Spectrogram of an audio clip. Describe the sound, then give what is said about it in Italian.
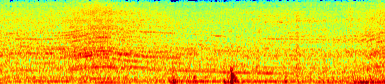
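A car engine hums steadily and builds as the vehicle accelerates, a continuous rumble with a couple of brief knocks partway through and no voices. “Mi passa a prendere in macchina, altrimenti stanotte non troverò niente per tornare a casa.”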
